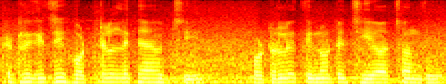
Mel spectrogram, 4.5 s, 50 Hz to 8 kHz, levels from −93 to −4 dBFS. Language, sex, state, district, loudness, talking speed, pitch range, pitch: Odia, male, Odisha, Sambalpur, -13 LUFS, 120 wpm, 125-140 Hz, 135 Hz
